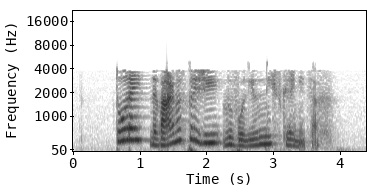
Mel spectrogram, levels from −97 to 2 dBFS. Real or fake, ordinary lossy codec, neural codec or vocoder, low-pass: fake; AAC, 16 kbps; vocoder, 44.1 kHz, 128 mel bands, Pupu-Vocoder; 19.8 kHz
